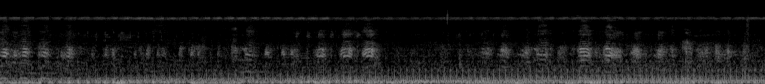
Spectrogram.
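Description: Birds calling in clusters of short, quickly repeated notes, over a steady low rumble.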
